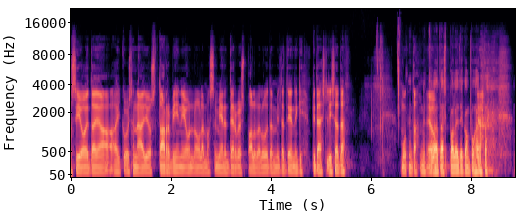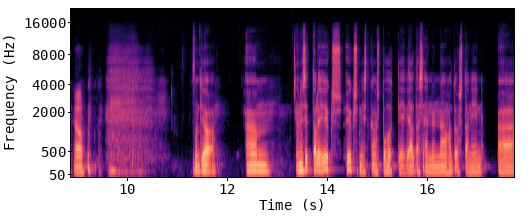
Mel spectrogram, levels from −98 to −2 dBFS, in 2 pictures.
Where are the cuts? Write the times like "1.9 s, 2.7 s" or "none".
none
